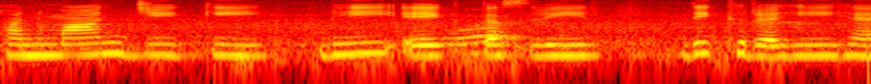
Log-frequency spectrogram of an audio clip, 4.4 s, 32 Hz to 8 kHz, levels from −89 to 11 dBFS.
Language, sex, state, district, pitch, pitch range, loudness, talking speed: Hindi, female, Haryana, Rohtak, 220 Hz, 210-230 Hz, -18 LUFS, 125 wpm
